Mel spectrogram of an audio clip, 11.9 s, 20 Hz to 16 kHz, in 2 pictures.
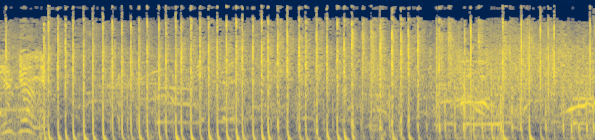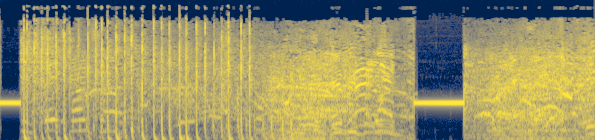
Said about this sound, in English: Police killed the gunman who was firing from a room on the 32nd floor of the hotel.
